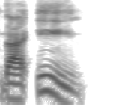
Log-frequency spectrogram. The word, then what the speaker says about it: Nain: Soon afterward, he went to a town called Nain. Now, again, N-A-I-N. Now, I'm pronouncing it the Hebrew way, right? Now, sometimes Nain, N-A-N, okay, that's English. So when I say Nain, that's the Hebrew, okay?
